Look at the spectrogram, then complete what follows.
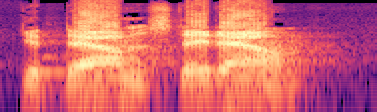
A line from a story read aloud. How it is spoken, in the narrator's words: Dad hollered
